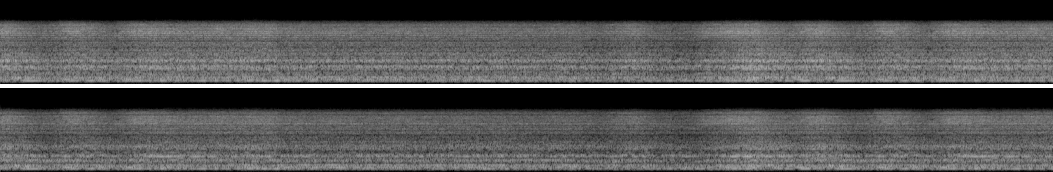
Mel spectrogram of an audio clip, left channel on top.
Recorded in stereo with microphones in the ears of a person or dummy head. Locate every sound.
0.0 s an engine running: 65° left (ahead or behind), 1.7 m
